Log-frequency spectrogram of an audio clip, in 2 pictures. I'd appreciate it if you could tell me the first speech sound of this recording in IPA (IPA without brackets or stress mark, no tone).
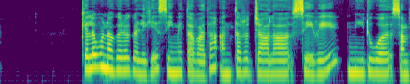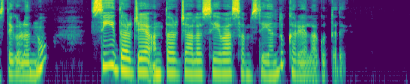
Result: k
